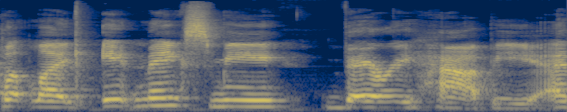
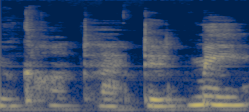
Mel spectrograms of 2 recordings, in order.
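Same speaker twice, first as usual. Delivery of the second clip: very hushed, quiet, high, bewildered, confused murmur; 5 semitones higher, 10 dB quieter than usual. Retelling how he answered the message, retelling a very quiet, confused reply. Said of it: "he just goes like very quietly with this look of like concern and just like confusion".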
